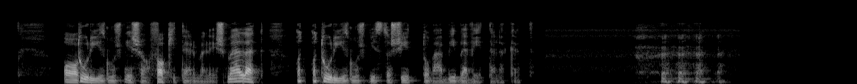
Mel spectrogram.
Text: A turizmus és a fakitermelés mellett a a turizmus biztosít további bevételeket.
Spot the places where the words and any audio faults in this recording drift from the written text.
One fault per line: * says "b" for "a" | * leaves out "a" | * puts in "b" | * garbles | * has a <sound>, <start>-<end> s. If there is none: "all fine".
* has a laugh, 6.3-7.3 s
